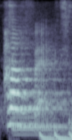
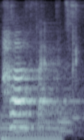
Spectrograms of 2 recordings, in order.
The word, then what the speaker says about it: perfect: the stress changes accordingly perfect the adjective perfect when we change that to a verb the stress changes to the second syllable perfect I have to perfect my work so it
